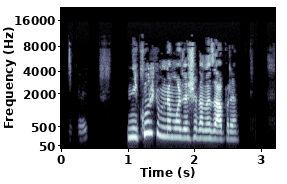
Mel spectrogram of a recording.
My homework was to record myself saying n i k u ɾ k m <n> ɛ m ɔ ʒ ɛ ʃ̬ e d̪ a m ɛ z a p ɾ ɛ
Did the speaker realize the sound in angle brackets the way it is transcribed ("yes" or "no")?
yes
